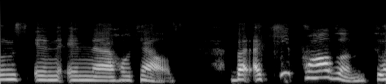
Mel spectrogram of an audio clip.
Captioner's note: speaking french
